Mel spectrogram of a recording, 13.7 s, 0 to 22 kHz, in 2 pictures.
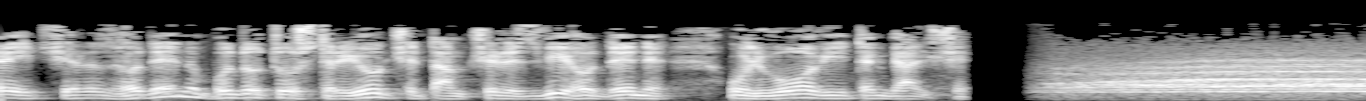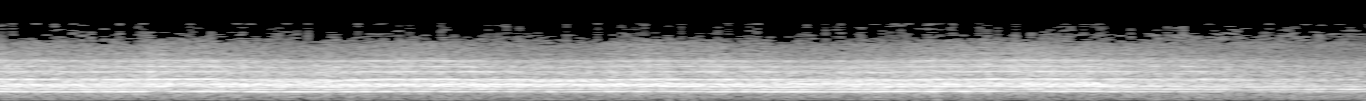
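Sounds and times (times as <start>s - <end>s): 
speech: 0.0s - 4.8s
steam locomotive whistle blowing: 5.2s - 13.6s.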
